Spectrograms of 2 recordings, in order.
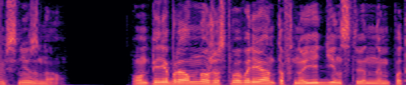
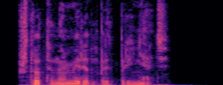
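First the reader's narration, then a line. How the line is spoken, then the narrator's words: Barely audible. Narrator (Russian): Едва слышно выговорил он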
